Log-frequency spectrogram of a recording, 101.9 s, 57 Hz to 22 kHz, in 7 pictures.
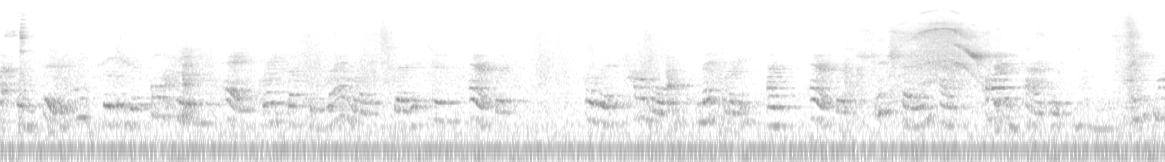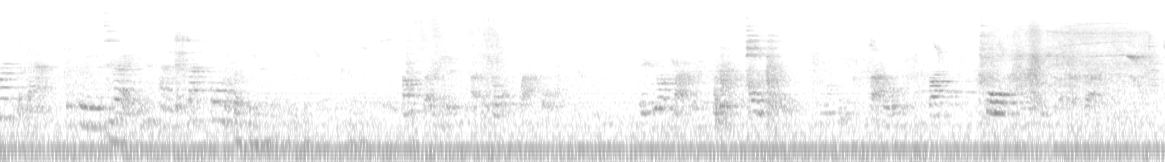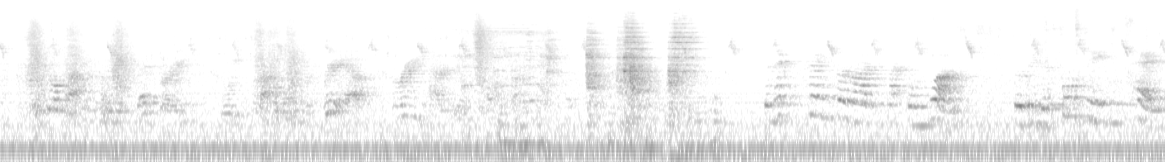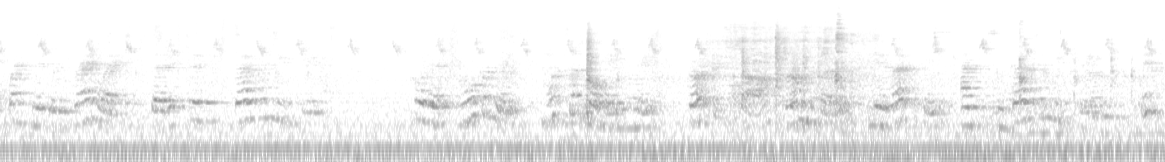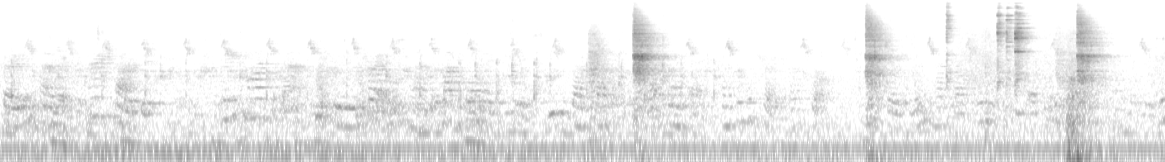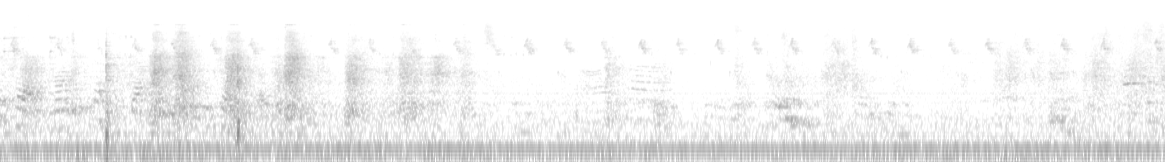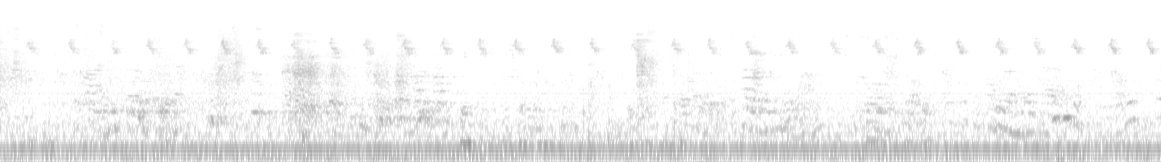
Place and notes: Long ambient in a quiet station.
Recorded as I slowly wander around the station on a quiet day. Workmen are refurbishing the old victorian canopy over the platform. A few people talk. 2 trains arrive and leave.
MixPre 6 II with 2 Sennheiser MKH 8020s
Worcestershire, England, United Kingdom, 8 June 2022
